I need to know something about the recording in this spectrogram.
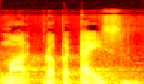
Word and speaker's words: MARG ProperTies: talk about our brand, we normally pronounce it as MARG ProperTies, and we don't pronounce it as MARG ProperTies, because we just don't sell properties, we just don't sell land, but we sell emotions with our customers. That's why we call our brand, whenever we pronounce, we call it MARG ProperTies.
